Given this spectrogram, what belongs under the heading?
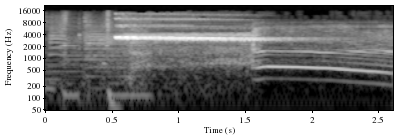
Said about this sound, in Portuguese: Está valendo! Apito juiz e tá valendo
